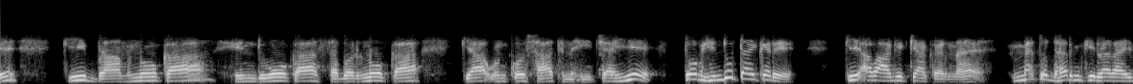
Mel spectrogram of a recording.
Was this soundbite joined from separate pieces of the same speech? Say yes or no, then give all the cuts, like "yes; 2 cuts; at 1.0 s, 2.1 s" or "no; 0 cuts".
yes; 1 cut; at 6.7 s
